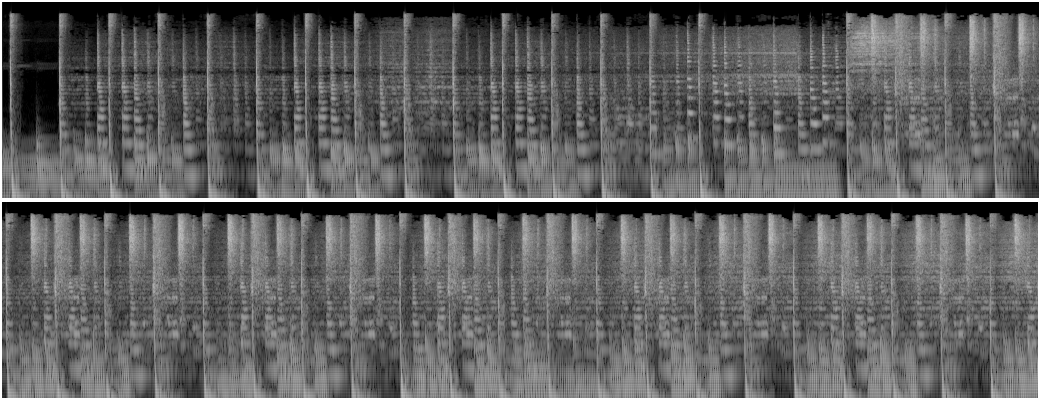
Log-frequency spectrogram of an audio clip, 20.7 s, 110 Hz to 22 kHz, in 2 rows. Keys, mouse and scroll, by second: 2.0 right click, 2.6 shift+right click, 3.3 f, 4.5 alt+z, 5.2 right click, 5.8 alt+z, 6.2 shift+right click, 6.2-9.6 shift+middle drag, 9.6 shift+right click, 9.7-15.5 shift+middle drag, 10.5 f, 10.5 alt+z, 11.8 ctrl+z, 14.3 alt+z, 15.5 right click, 15.6 middle click, 16.3 right click, 16.4-20.7 middle drag, 17.3 right click, 18.0 g.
